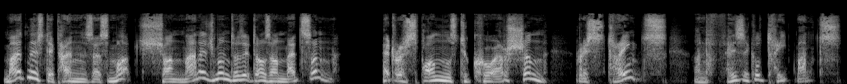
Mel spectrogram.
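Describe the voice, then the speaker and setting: Male narrator as haughty old asylum doctor; raised pitch, bright blustering delivery, storybook period drama. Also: sing-song, unhurried, slightly rough, no echo, clean studio sound, heavily acted. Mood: threatening. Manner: condescending, blustering. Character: elderly Scottish male physician, arrogant, dismissive asylum principal.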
